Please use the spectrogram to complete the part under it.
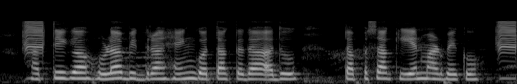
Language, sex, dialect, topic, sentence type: Kannada, female, Northeastern, agriculture, question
